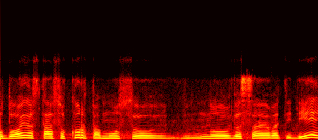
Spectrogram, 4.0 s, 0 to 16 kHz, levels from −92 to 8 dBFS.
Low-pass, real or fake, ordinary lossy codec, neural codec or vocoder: 7.2 kHz; fake; Opus, 32 kbps; codec, 16 kHz, 16 kbps, FunCodec, trained on Chinese and English, 50 frames a second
